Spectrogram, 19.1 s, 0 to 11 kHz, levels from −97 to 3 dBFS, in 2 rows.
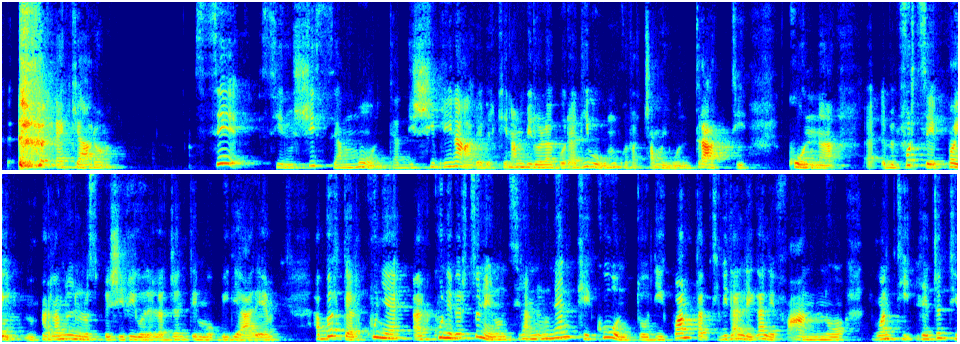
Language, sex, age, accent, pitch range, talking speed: Italian, female, 30-49, native, 180-250 Hz, 140 wpm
